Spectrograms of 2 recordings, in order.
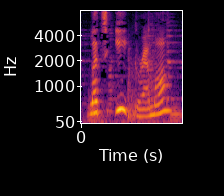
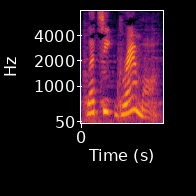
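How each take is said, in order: First: The stress falls on the word eat. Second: The stress falls on the word grandma. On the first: The speaker is calling Grandma to come and eat. "If we put the accent or the stress on the word eat, it sounds like this" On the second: The speaker wants to eat Grandma. "If you put the accent or stress on the word grandma, however, it sounds like this"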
